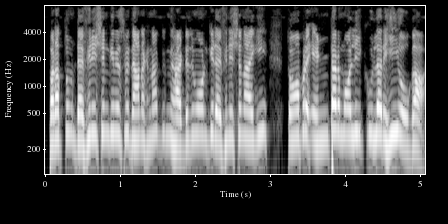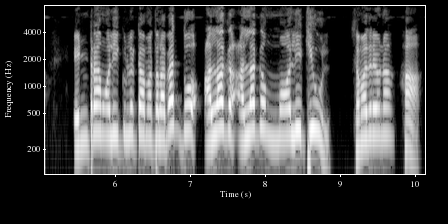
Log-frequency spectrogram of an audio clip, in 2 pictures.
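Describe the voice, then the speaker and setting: A man's voice: very high-pitched, a bit bright, dry recording, studio quality. A man teaching a biology exam-prep lecture in a chatty way, often checking whether students follow. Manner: chatty, repeats "theek hai" often, asks students if they follow. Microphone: lapel mic.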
